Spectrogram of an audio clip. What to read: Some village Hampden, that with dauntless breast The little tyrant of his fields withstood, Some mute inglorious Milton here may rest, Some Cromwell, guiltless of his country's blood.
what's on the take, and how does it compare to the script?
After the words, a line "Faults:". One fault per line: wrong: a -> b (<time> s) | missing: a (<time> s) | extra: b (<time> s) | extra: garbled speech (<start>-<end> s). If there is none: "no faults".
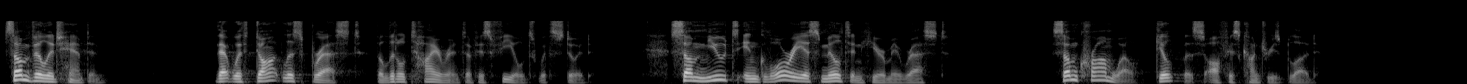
Some village Hampden, that with dauntless breast The little tyrant of his fields withstood, Some mute inglorious Milton here may rest, Some Cromwell, guiltless off his country's blood.
Faults:
wrong: of -> off (12.1 s)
